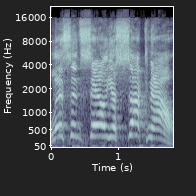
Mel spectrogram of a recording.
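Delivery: mock thick Boston accent, yelled high.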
